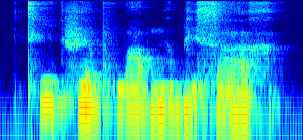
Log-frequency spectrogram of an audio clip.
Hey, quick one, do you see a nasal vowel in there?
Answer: no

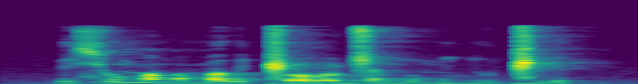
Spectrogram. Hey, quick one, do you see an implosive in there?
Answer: no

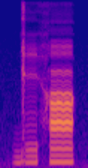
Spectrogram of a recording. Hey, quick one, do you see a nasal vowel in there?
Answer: yes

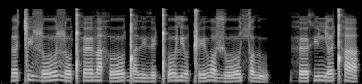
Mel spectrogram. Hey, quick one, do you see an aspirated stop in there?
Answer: yes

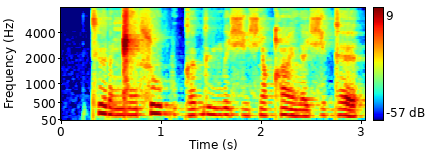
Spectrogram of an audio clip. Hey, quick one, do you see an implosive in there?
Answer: no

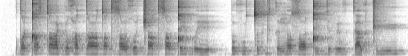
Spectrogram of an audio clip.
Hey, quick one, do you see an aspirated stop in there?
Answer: no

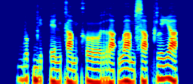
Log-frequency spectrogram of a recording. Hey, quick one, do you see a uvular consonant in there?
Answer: no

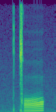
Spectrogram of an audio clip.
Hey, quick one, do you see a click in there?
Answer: yes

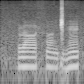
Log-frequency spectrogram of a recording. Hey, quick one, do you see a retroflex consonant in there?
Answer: yes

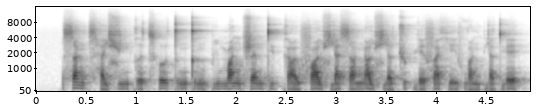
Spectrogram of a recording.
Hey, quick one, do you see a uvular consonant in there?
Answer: no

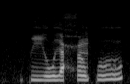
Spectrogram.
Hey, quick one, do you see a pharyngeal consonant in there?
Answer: yes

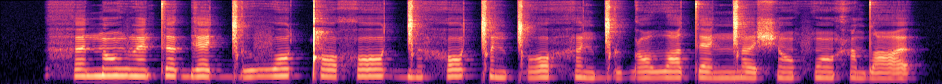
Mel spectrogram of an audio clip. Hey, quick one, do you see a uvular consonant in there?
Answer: no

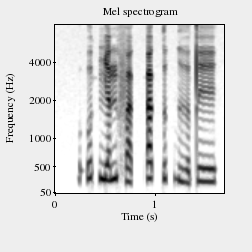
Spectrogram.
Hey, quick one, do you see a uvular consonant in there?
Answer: no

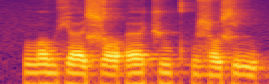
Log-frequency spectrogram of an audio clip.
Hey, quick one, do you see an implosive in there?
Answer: no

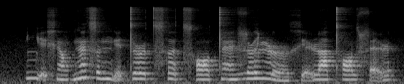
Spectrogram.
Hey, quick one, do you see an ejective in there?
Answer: no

